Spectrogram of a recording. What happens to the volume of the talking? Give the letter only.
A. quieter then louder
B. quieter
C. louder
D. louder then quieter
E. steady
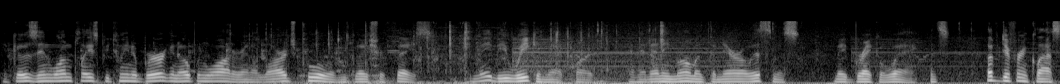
E.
